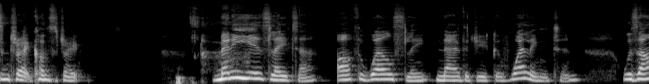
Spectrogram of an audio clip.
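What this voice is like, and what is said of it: Usual voice. Nothing is said of it.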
